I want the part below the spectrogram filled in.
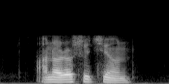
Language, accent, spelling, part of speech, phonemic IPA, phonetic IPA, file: Armenian, Eastern Armenian, անորոշություն, noun, /ɑnoɾoʃuˈtʰjun/, [ɑnoɾoʃut͡sʰjún], Hy-անորոշություն.ogg
- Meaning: indefiniteness, indistinction, vagueness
